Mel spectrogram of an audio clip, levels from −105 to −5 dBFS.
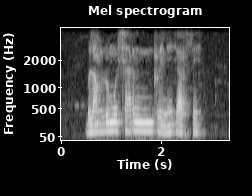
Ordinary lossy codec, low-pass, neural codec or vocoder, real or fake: Opus, 64 kbps; 3.6 kHz; none; real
